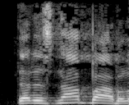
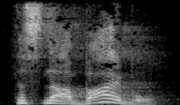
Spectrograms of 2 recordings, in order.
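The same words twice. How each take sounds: First: "not" pressed a little harder, words spelled out fully; stress on NOT. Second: Said in the usual way. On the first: Shown as a demonstration. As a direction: lean on "not" to correct the record.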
